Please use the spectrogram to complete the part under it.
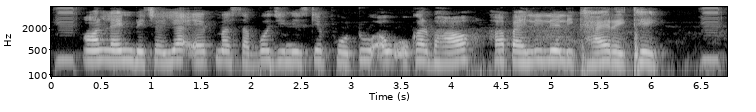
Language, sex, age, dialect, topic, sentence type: Chhattisgarhi, female, 18-24, Western/Budati/Khatahi, banking, statement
